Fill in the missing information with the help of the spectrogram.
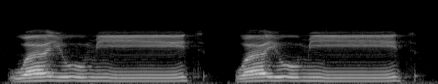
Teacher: ada hamasnya, bunyi angin di situ. Dengan sekurang-kurangnya 2 harakat.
